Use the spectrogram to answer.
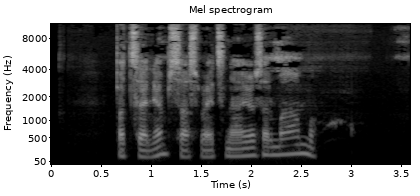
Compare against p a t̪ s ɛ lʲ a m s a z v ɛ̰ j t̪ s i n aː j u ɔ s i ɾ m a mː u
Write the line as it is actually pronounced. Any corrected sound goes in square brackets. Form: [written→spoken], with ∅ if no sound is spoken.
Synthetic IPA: p a t̪ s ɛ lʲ a m s a [z→s] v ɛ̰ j t̪ s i n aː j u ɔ s [i→a] ɾ m a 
